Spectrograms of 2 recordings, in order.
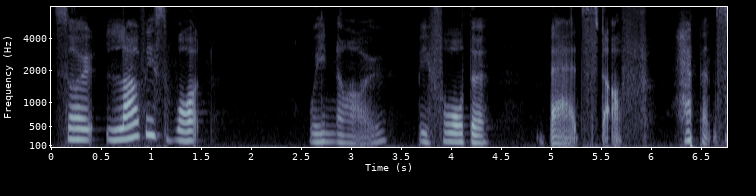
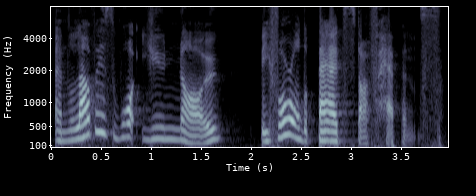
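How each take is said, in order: First: Reflective repeat. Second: Put-on higher earnest boy voice; child's earnest words. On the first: Real, not acted. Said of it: "Isn't that wonderful?". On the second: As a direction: say it simply like a small boy. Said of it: "He says".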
